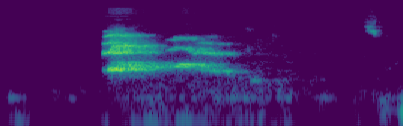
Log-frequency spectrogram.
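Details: Blenheim Cavalier King Charles Spaniel puppy, six weeks old, in an indoor puppy pen, letting out a single drawn-out high whine of about three quarters of a second that trails off, with faint rustling afterward.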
